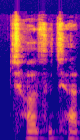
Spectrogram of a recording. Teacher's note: तालव्य महाप्राण अघोष व्यंजन वर्ड का उदाहरण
